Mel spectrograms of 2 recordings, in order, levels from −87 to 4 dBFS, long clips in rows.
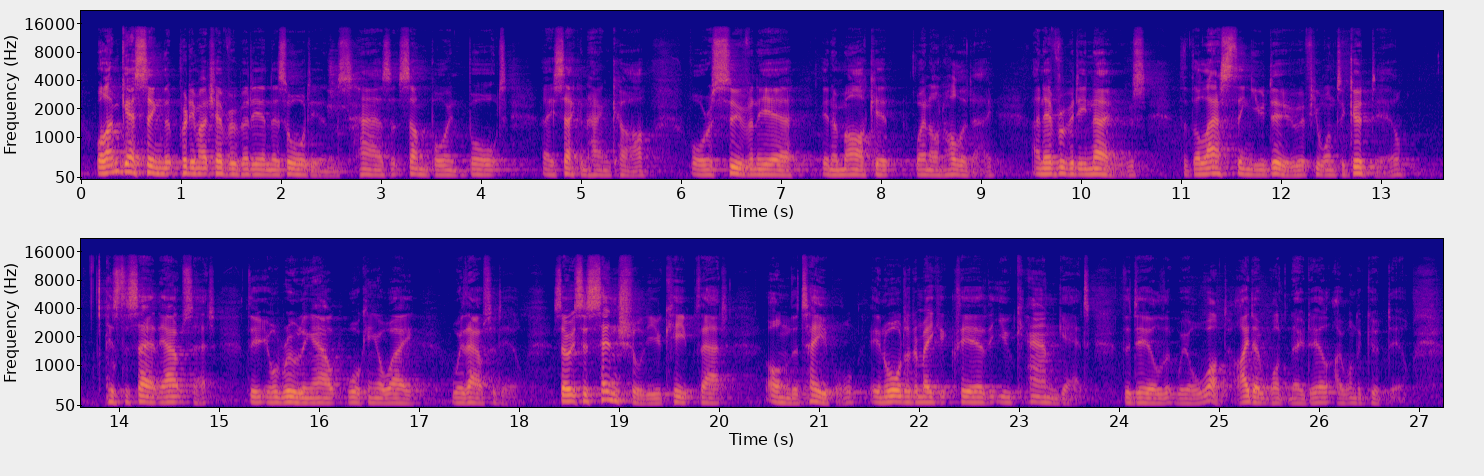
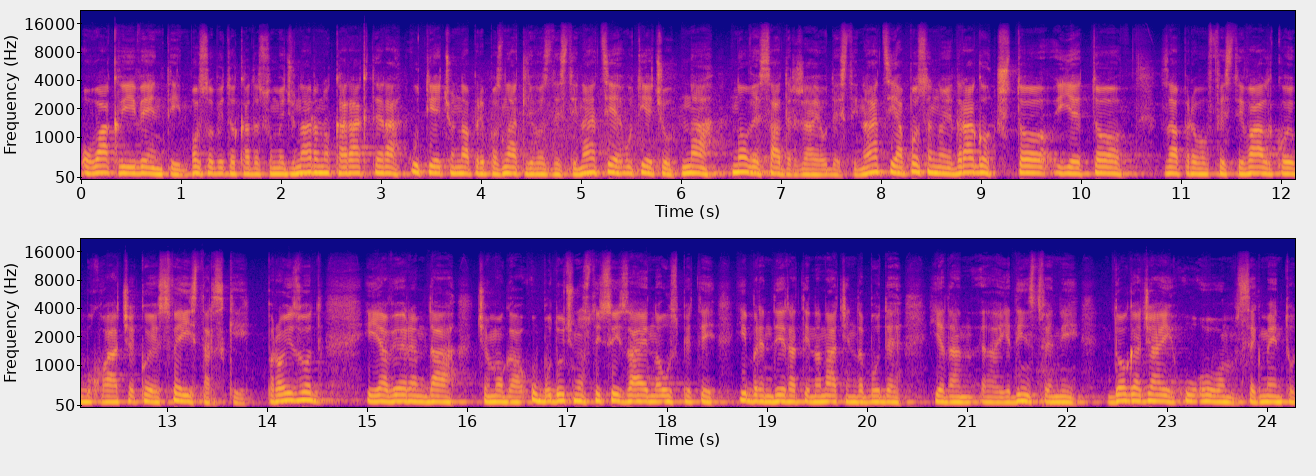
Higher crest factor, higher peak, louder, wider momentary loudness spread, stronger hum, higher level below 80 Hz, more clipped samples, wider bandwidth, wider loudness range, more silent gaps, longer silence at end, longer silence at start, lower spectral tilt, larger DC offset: first, 20 dB vs 12 dB; second, -12 dBFS vs -2 dBFS; second, -31 LUFS vs -14 LUFS; first, 16 LU vs 5 LU; neither; second, -74 dBFS vs -54 dBFS; neither; first, 15.5 kHz vs 13.5 kHz; first, 4 LU vs 1 LU; neither; about the same, 0.05 s vs 0 s; about the same, 0.05 s vs 0 s; second, -4.5 dB/octave vs -6.5 dB/octave; neither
